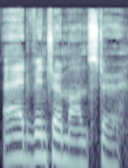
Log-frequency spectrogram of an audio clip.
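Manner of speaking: fond, slow, smiling voice; warm smiling greeting. A narrator's reading. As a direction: greet an old friend warmly. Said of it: "smiled as he said the monster's name".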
